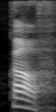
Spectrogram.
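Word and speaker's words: cough: এরপরে দেখো লাফ যেটার বাংলা অর্থটা হচ্ছে হাসি এরপরে দেখো কাফ যেটার বাংলা অর্থটা হচ্ছে কাশি এরপর দেখো টাফ যেটার বাংলা অর্থটা হচ্ছে শক্ত বা শ্রমসাধ্য।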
